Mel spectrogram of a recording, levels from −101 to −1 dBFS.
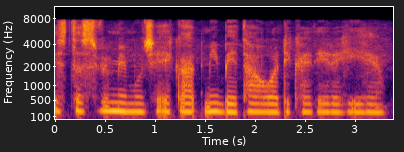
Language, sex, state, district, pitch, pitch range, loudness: Hindi, female, Arunachal Pradesh, Papum Pare, 205 Hz, 200-210 Hz, -19 LUFS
